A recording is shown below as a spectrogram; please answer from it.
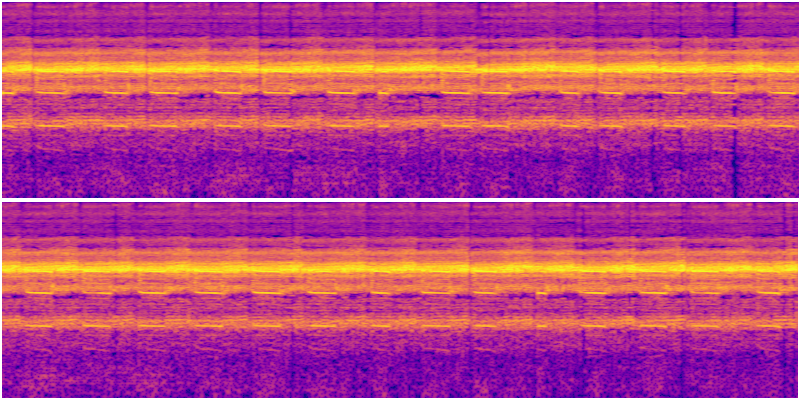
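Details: Reriang or riang-riang cicada producing a continuous piercing buzz, several steady high-pitched bands held without a break or change in loudness.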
